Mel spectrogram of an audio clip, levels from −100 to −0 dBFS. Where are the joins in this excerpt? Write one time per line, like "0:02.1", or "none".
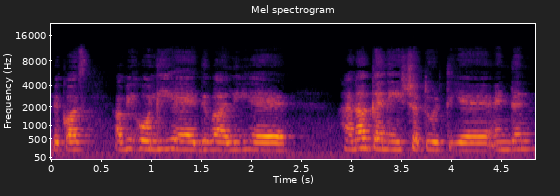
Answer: none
